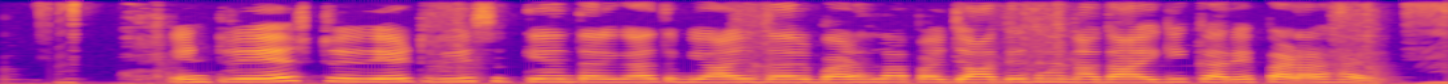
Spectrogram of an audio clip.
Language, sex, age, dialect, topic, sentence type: Magahi, female, 18-24, Central/Standard, agriculture, statement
